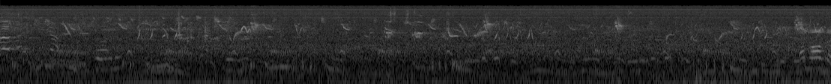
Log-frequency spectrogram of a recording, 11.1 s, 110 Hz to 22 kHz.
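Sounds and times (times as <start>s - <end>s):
goslings peeping: 0.0s - 11.0s.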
